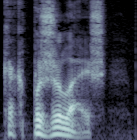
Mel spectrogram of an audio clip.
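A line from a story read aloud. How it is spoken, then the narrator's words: Grumble. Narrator (Russian): проворчала она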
